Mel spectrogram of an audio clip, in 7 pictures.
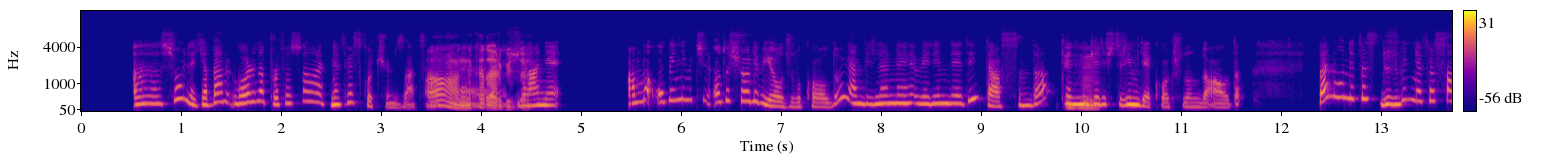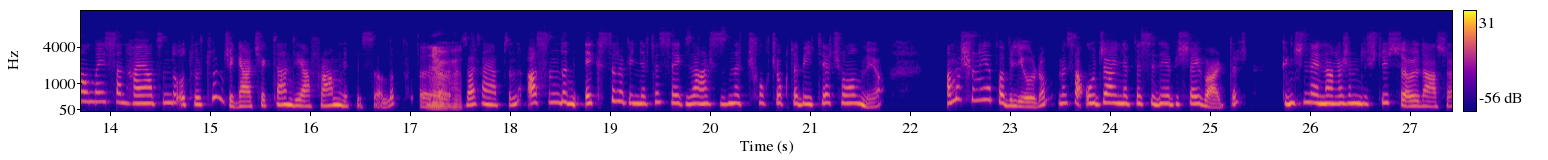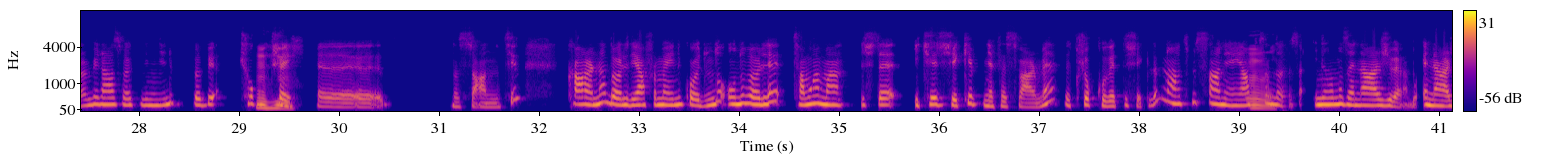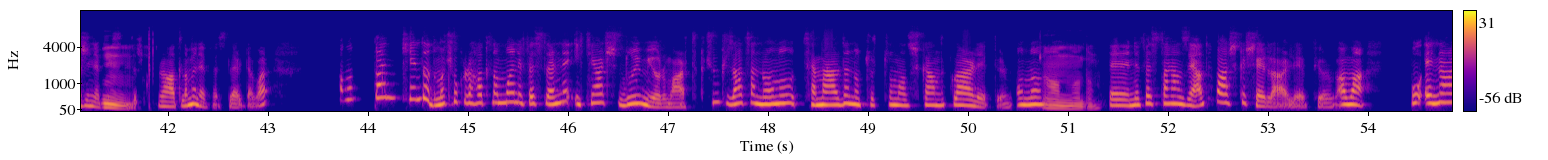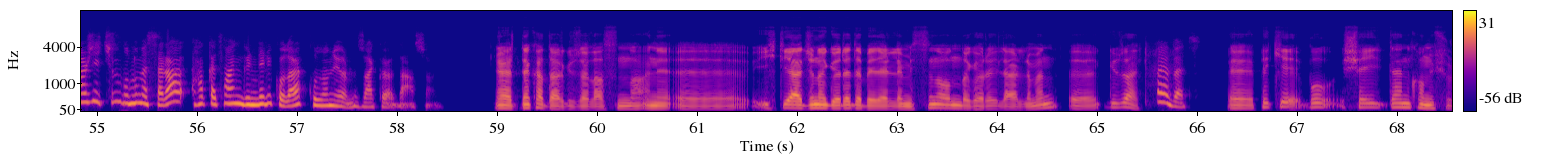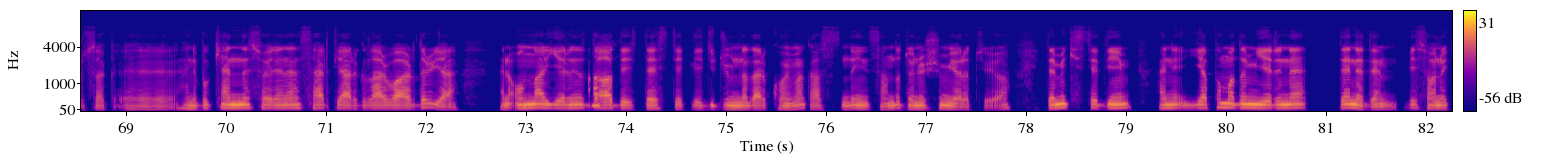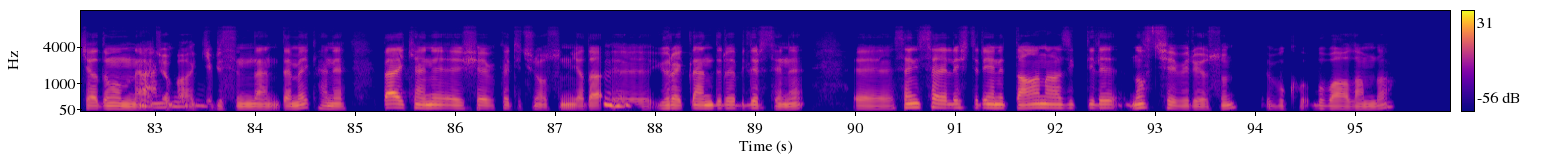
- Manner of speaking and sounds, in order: other background noise; tapping; unintelligible speech; "eleştirilerini" said as "eleştiriyeni"
- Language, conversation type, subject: Turkish, podcast, Kendine şefkat göstermek için neler yapıyorsun?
